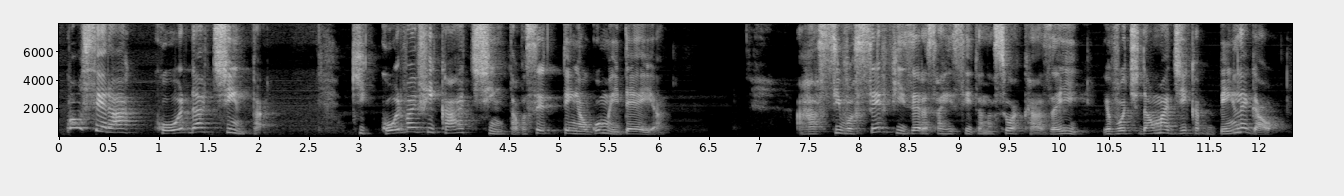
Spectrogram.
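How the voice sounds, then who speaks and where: A woman teacher with a Brazilian Portuguese accent giving a primary school video lesson, spelling words slowly syllable by syllable for young children. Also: mid-range voice, expressive. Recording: echoey room.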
